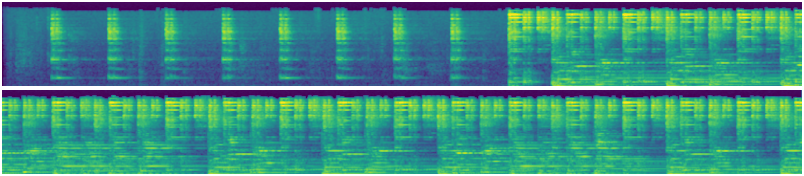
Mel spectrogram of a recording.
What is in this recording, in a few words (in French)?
TUTTI PONT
